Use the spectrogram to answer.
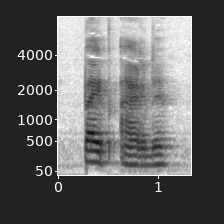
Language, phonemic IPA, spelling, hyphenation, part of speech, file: Dutch, /ˈpɛi̯pˌaːr.də/, pijpaarde, pijp‧aar‧de, noun, Nl-pijpaarde.ogg
- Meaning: a type of fine clay that turns white when baked, used in former times for making tobacco pipes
